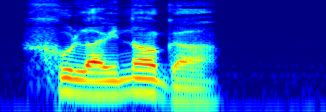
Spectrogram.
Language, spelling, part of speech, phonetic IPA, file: Polish, hulajnoga, noun, [ˌxulajˈnɔɡa], Pl-hulajnoga.ogg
